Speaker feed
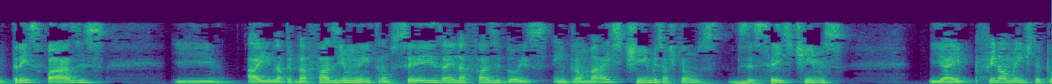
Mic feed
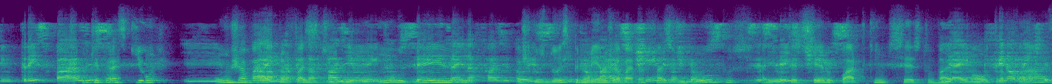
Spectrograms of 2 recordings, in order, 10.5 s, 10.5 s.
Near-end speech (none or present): present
